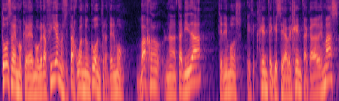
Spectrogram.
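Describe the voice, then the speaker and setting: Using very wide pitch swings, a man with a fairly high pitch talks at a fairly quick pace. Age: 60s. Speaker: TV panelist. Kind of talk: TV panel debate.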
